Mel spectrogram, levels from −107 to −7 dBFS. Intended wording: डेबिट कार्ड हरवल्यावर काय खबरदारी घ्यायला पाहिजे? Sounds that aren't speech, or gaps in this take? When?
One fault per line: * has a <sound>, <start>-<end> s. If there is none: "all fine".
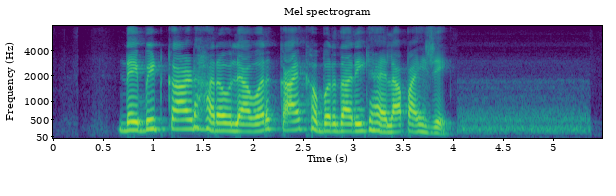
all fine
